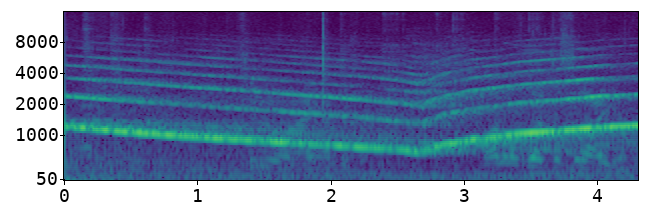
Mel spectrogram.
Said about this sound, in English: That's the second fire truck in 5 minutes.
